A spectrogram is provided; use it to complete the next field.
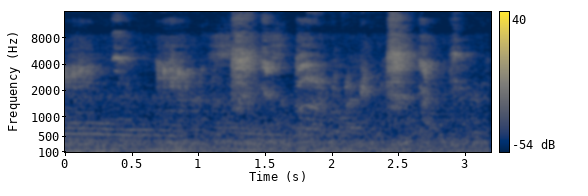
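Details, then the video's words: Young long-tailed shrike learning its song: scattered short, harsh squawks and chirps in uneven bursts, some brighter notes near the middle and end, over a steady low humming background. "burung cendet belajar bunyi"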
